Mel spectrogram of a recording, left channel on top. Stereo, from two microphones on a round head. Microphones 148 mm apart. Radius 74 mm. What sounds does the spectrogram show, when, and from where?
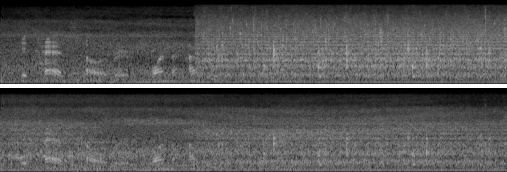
0.2 s a man speaking: 75° left (ahead or behind); by 3.0 s 65° left (ahead or behind)
1.9 s frying: 75° left (ahead or behind)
